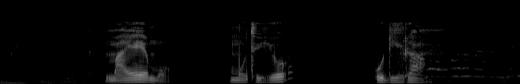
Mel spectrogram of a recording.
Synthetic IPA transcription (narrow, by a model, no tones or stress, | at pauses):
maɛmɔ | mʊtʰʊjo | ʊdiɾaːŋ̩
